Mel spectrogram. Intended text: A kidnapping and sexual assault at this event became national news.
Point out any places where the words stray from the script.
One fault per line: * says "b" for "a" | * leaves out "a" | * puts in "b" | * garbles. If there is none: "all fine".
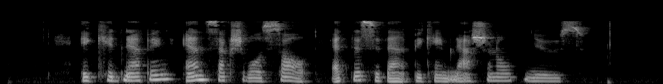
all fine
